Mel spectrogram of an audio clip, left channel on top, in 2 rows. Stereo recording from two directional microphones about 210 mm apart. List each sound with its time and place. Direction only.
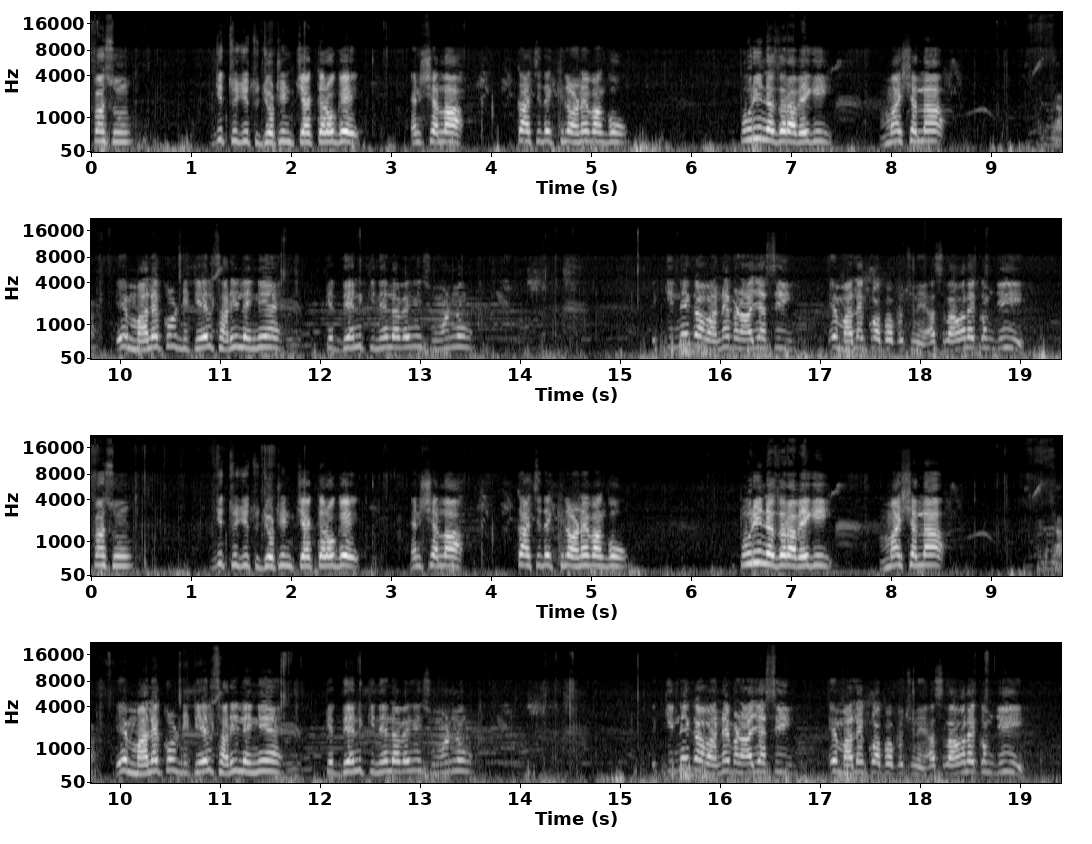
0.0 s speech: 50° left (ahead or behind); by 2.6 s 30° left (ahead or behind)
3.2 s speech: 15° left (ahead or behind)
4.3 s speech: 15° right (ahead or behind)
6.5 s speech: 35° right (ahead or behind); by 8.5 s 55° right (ahead or behind)
9.9 s speech: 55° right (ahead or behind)
15.7 s speech: 40° right (ahead or behind)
